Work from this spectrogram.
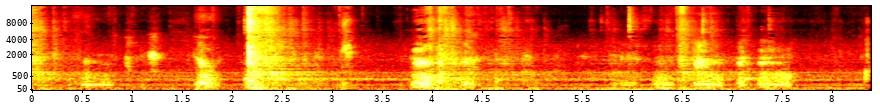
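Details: White Husky puppies, week eight, romping at play: intermittent low growls and small yips mixed with loud thumps and rustling bursts of movement noise.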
